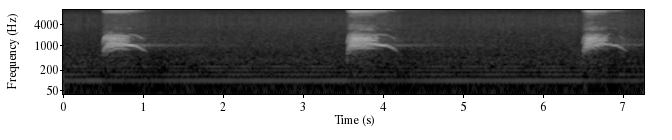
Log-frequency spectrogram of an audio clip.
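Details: Arizona fox calling in its typical way: three rough, screechy yelps spaced about three seconds apart, each ending in a short falling tail, against a faint steady hum.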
